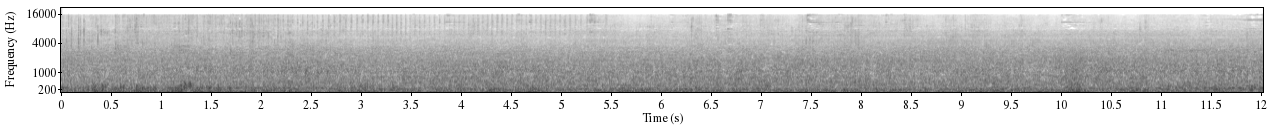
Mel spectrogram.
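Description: Wind buffeting the microphone of a camera on a moving bicycle: a steady low rush with no breaks.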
